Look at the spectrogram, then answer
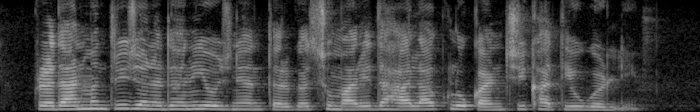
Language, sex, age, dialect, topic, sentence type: Marathi, female, 18-24, Standard Marathi, banking, statement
